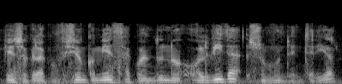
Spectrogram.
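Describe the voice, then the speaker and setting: Low husky man, thoughtful interview guest, hesitant and searching, bright edge. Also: dull audio, a little hiss or hum. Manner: slow, thoughtful, with frequent hesitations. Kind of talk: reflective interview answers.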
